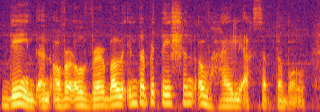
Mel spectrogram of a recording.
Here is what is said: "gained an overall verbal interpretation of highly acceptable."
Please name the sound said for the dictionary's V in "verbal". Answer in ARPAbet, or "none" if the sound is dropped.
V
